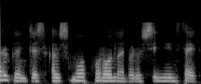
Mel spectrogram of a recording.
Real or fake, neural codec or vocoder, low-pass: fake; codec, 16 kHz in and 24 kHz out, 0.6 kbps, FireRedTTS-2 codec; 7.2 kHz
